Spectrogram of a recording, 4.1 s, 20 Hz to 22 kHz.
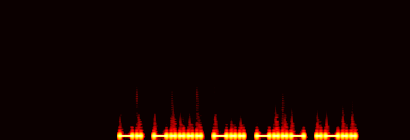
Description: Morse code, heard as a keyed tone, about 28 wpm, 700 Hz. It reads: N6DXL
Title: USA Call Signs - 5 Characters - 2x Character Spacing - 28wpm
